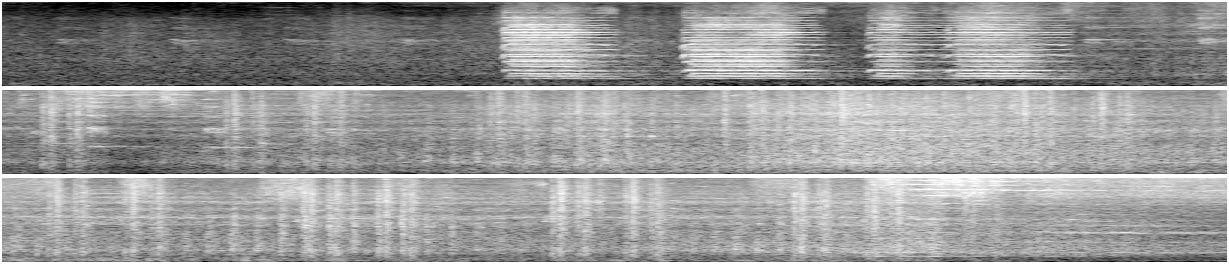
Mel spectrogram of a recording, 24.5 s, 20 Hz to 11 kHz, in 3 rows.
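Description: NJ Transit push-pull train: the horn on the leading Comet V cab car sounds the grade-crossing signal, long, long, short, long, a few seconds in. Then the coaches roll past with steady wheel-on-rail clatter that builds and stays loud, and the ALP-46A electric locomotive pushing at the rear goes by near the end.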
